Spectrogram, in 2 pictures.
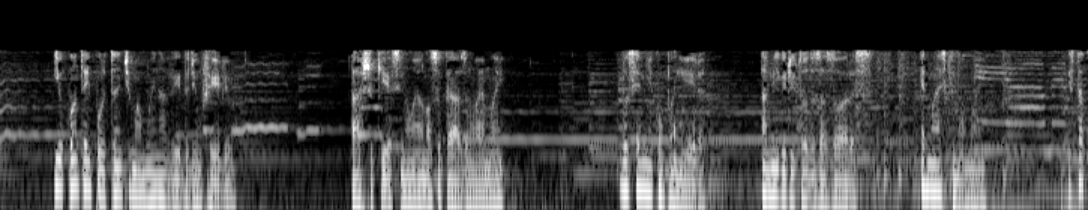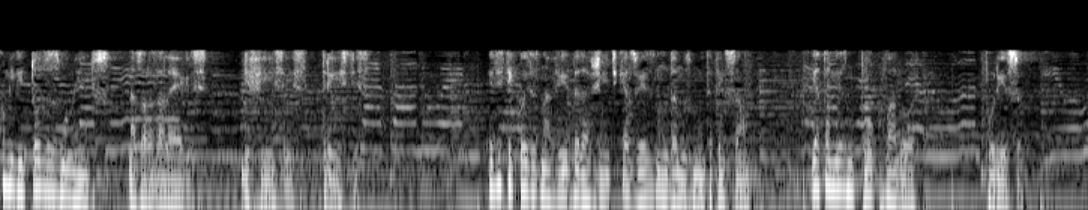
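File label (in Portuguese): MÃE, male, Telemensagens Dia das Mães; Masc; Telemensagens 2017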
